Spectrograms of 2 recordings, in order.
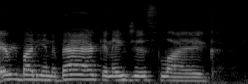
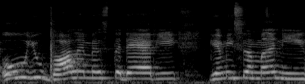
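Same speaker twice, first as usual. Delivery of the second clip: higher-pitched mock flattery; mock fawning; 5 semitones higher than usual. Mocking a girl sweet-talking a sugar daddy, fake gushing. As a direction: play a hammed-up sweet-talker begging cash. Mock gold-digger line to his dad.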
